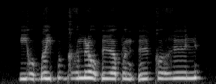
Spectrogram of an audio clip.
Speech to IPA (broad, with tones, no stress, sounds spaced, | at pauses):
j o˨ ɓ ə˧ j ɓ ʊ˧ ɡʱ ə˦ n ɭ o˨˦ ʔ yː˨ ɐ̯ p ʊ˨ n ʔ yː˧ k ʊ˦ ɦ yː˦ n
